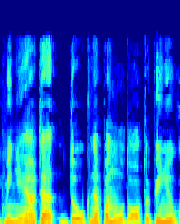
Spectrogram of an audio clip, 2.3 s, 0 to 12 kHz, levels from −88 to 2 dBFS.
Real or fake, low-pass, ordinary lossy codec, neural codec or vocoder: real; 9.9 kHz; AAC, 32 kbps; none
